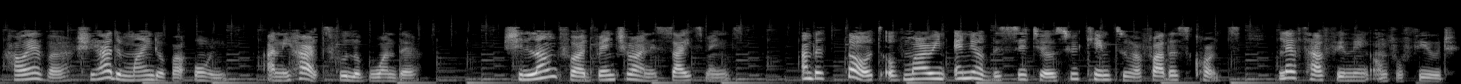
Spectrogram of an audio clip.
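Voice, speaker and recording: A woman's voice: medium pitch, animated, normal speed, dull audio, soft background music. A woman narrating a scripted folktale as a storyteller.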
